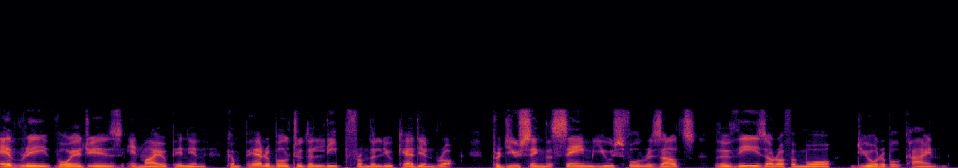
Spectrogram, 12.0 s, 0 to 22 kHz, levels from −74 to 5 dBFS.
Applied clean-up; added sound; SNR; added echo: none; none; none; none.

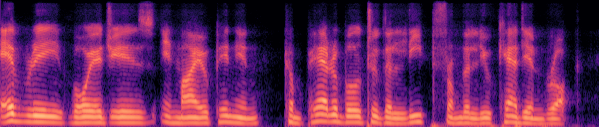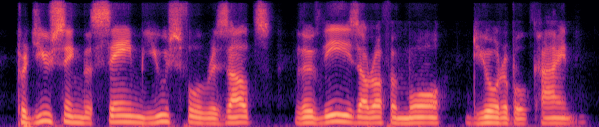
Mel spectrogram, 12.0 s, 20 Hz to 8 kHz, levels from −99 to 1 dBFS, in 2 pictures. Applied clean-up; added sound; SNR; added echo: neural mask model DeepFilterNet 3.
